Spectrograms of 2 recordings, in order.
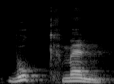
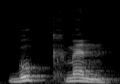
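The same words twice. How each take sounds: The two takes are said the same way.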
